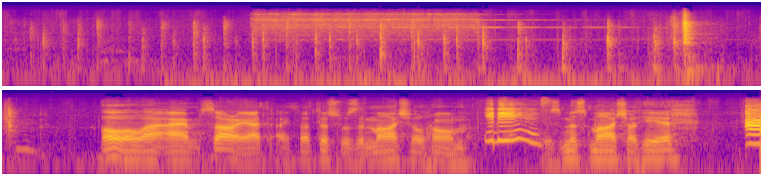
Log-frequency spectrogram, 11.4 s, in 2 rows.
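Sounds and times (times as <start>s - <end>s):
hurried footsteps: 0.0s - 5.7s
doorbell ringing: 2.0s - 5.5s
speech: 6.4s - 11.0s.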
